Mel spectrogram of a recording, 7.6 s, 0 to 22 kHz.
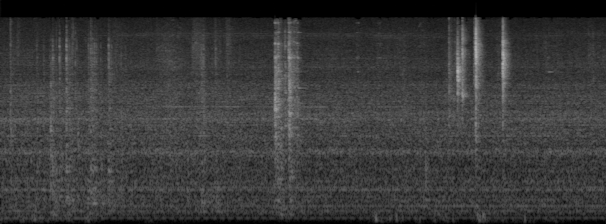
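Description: Light clicks and clacks of the hinged wooden front door of a 3D-printer enclosure being opened and hands working on the print bed inside: a few soft taps about a second in, two clacks near the middle, then three sharp clicks near the end. A steady hum runs underneath.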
